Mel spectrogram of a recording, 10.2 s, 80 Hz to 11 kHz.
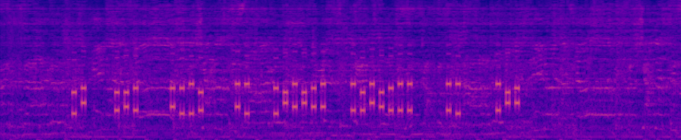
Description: DTMF, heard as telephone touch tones, dialled by machine, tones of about 50 ms. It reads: 10 475 8234 93 2*9*89 64#7566 63 6*0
